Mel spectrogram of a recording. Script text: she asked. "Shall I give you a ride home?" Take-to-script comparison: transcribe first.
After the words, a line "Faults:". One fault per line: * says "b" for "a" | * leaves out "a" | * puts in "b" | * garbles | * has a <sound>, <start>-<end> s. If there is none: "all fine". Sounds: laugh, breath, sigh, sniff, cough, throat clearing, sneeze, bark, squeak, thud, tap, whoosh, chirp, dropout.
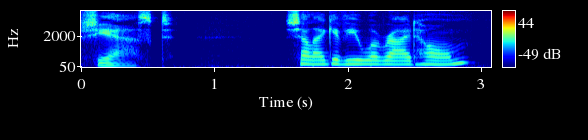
she asked. "Shall I give you a ride home?"
Faults:
all fine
